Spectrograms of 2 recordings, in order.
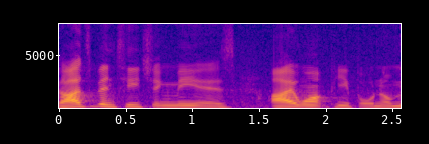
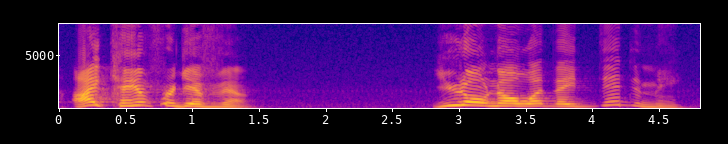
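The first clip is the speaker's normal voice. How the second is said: loud, high, drawn-out mock protest; anguished refusal; 8 semitones higher, 10 dB louder than usual. Hurt believer protests against forgiving them, acted loud outrage.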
